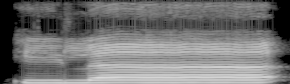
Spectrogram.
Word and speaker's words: إلى: وإذا خلوا وإذا خلوا إلى إلى لام extend with the small ألف يا is silent.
